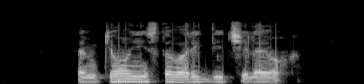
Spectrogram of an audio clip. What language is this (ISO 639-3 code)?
bsh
